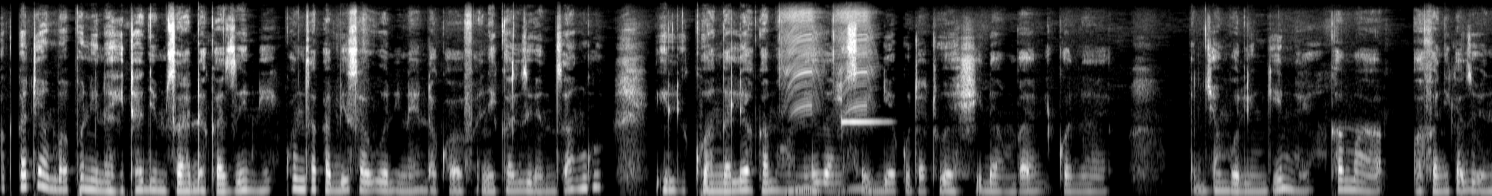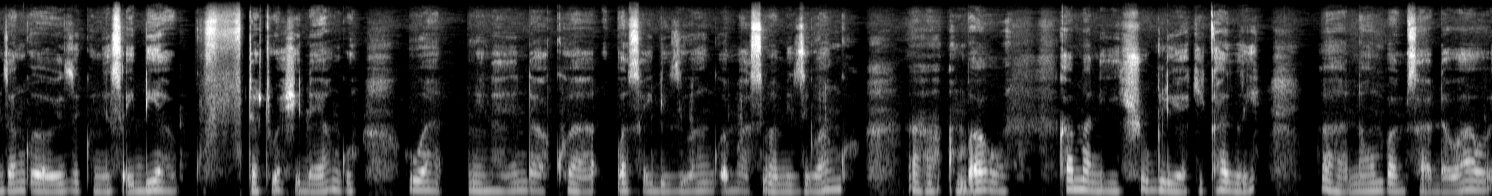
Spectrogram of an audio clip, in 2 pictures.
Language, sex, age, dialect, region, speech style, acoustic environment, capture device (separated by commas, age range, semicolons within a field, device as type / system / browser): Swahili, female, 25-34, Kenya - Nairobi Sheng-influenced, Kenya, focused, silence, mobile / Linux / Chrome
